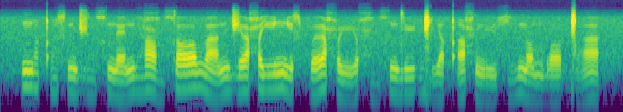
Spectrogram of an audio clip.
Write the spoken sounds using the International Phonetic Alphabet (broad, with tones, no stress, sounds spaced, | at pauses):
ɲ ə̤˦˥ qʼ ɛ̤˨ ɬ n d͡ʒ ɔ̤˨˩˦ χ n ɛ˨˩˦ n ɛ̤˦˥ ʕ ɔ̤˨˩˦ χ ɾ ɔː˦˥ v a˨˩˦ n d͡ʒ əː˦˥ ħ j i˦˥ ɲ i˨ ɬ p əː˧˥˧ ħ yː˨˩˦ ħ ɔ̤˨˩˦ χ n d yː˦˥ ɡ͡ǁ iː˨ qʼ ɛ˦˥ ħ ŋ yː˨ ç i̤˧˥˧ n ɔ˨ m b ɔː˨ ɡ͡ǁ a˧˥˧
